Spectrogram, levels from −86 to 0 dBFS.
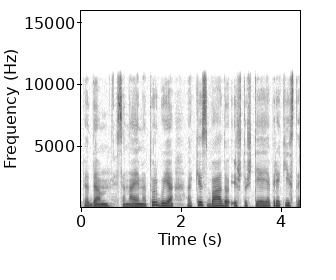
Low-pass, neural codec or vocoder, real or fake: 10.8 kHz; none; real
